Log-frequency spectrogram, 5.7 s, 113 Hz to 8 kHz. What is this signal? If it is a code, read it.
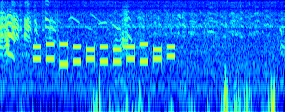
DTMF, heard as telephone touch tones, dialled by machine, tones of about 160 ms. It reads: 89357548670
